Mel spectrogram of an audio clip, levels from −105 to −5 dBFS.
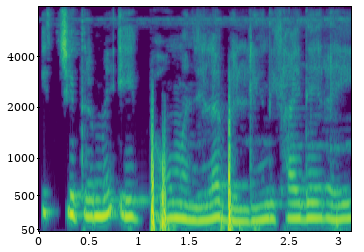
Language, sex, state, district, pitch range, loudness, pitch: Hindi, female, Uttar Pradesh, Lucknow, 190-225 Hz, -22 LUFS, 200 Hz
